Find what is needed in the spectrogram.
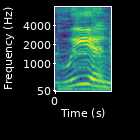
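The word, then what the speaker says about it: Lien: My name Lean is spelled L I E N. In French, Leen means bond, just like Kuna means bond in Japanese.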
